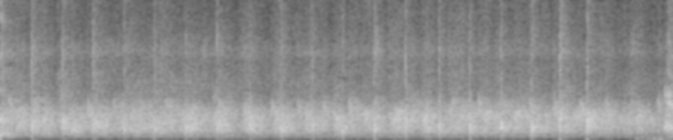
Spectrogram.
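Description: A church congregation applauds in sustained, thick clapping that stays loud and even across the whole stretch, with no speech over it.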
